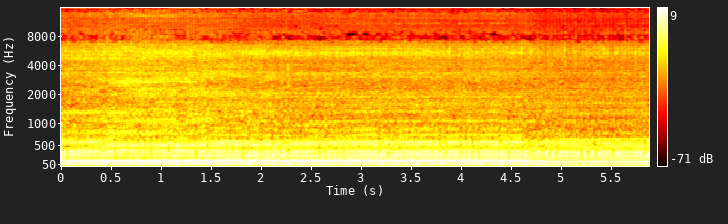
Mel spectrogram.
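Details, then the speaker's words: Yamaha Raptor 660 ATV, freshly rebuilt engine, smoking: rough uneven single-cylinder running around four beats a second, never climbing to clean high revs; will not rev out, suspected safety switch or re-jetting problem. "We got like a safety switch or a re-jetting problem. Something's not letting it rev out."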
